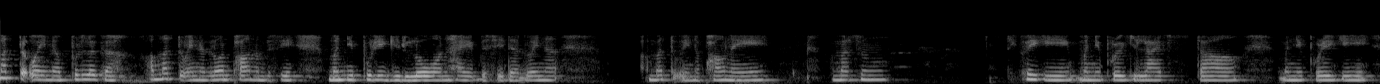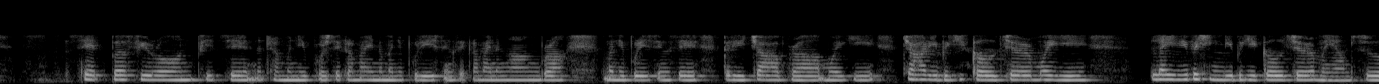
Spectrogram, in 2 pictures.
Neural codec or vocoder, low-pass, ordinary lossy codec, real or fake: none; 7.2 kHz; AAC, 16 kbps; real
